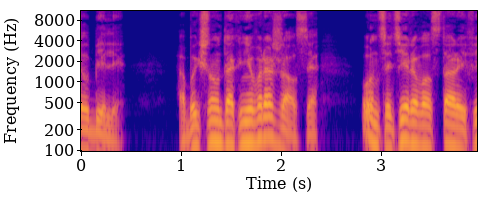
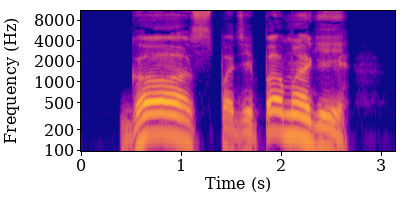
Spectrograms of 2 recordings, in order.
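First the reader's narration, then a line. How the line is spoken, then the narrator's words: Tired drawl. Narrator (Russian): устало протянул Пономарь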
